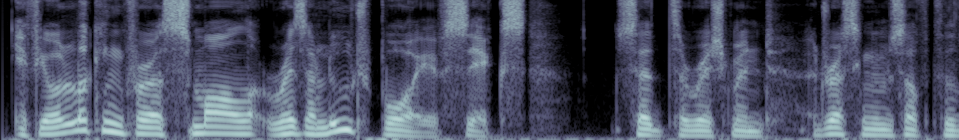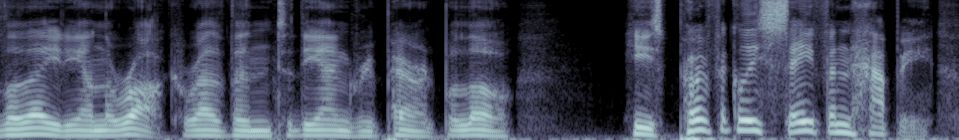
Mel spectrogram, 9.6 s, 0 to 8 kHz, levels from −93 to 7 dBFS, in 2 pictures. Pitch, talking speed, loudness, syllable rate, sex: 120 Hz, 215 wpm, -19 LUFS, 6.3 syllables/s, male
